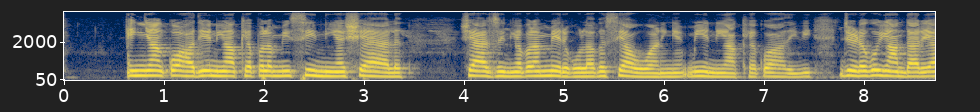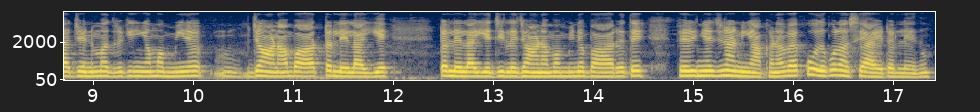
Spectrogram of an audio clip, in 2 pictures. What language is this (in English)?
Dogri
